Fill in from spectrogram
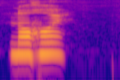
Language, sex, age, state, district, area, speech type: Assamese, female, 18-30, Assam, Dhemaji, rural, read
